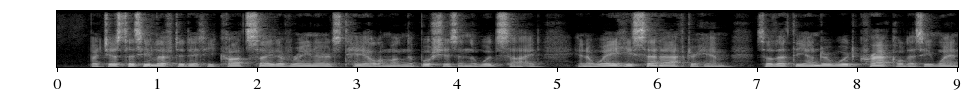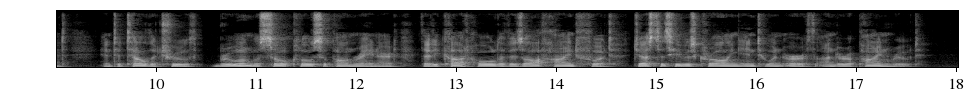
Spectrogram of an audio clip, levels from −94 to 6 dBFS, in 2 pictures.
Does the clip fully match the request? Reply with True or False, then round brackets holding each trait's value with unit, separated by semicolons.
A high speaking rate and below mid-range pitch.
True (215 wpm; 95 Hz)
